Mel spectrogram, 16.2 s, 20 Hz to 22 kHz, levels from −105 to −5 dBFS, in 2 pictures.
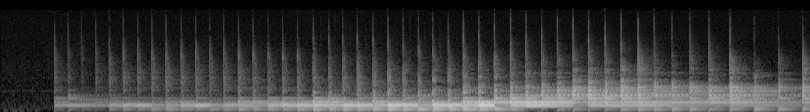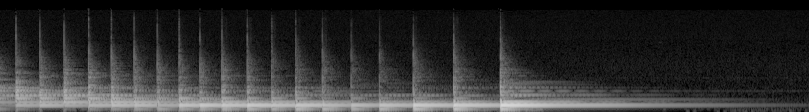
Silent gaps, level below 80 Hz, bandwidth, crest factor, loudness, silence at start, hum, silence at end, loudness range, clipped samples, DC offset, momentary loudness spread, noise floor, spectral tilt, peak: none; -68 dBFS; 9.2 kHz; 18 dB; -36 LUFS; 0.55 s; none; 1.15 s; 7 LU; under 0.1%; under 0.1%; 16 LU; -77 dBFS; -9 dB/octave; -18 dBFS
